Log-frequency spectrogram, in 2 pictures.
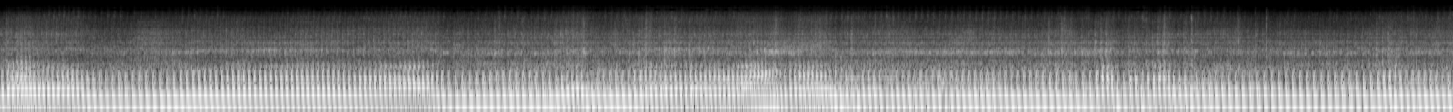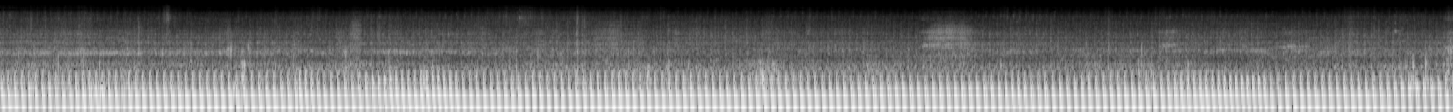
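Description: Dirt bike engine running steadily under way over rocky trail, a constant low engine note, with a few brief knocks from the bike on the rocks.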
